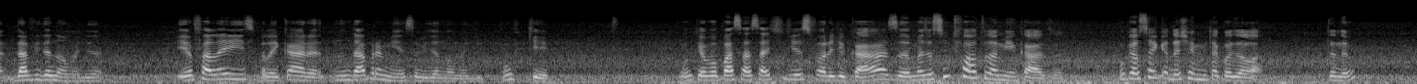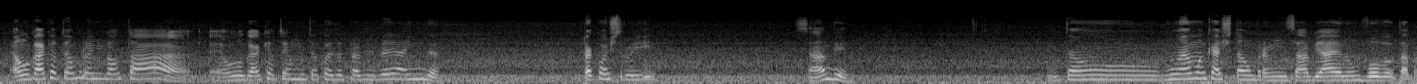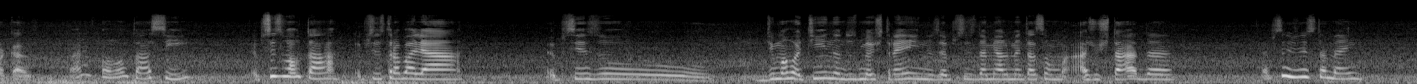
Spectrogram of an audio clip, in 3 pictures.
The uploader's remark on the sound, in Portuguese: Episódio gravado no chapadão da praia do amor em Pipa, RN.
